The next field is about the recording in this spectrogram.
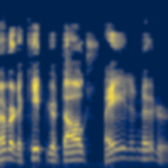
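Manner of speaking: terrible cartoonish host voice. Asked for a Bob Barker voice, the speaker tries again with a terrible Bob Barker impression. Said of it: "can you do a Bob Barker voice?".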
